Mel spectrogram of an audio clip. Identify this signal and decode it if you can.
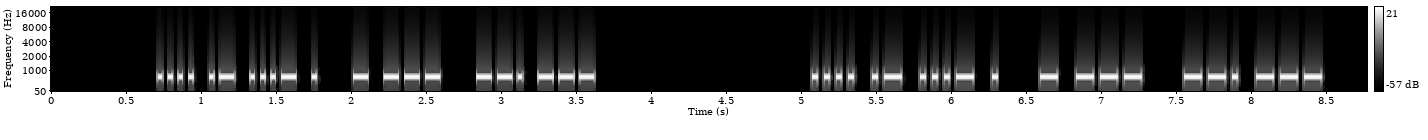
Morse code, heard as a keyed tone, about 36 wpm, 700 Hz. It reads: HAVE TO GO HAVE TO GO
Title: Speed-Racing - Sets of 3 Words 30wpm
